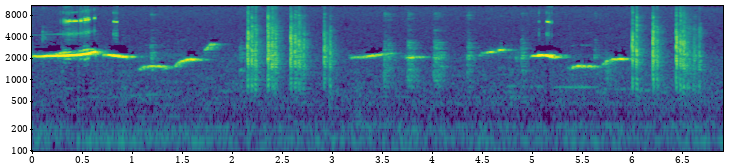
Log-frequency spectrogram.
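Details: White-rumped shama song used as a lure to stir another bird into singing: clear whistled notes gliding and slurring between middle and high pitch, separated by sharp broadband clicks and short rasping bursts.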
